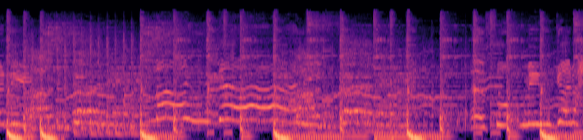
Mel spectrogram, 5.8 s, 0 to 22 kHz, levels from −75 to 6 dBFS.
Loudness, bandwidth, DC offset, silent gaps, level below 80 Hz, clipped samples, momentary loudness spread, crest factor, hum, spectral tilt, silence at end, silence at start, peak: -21 LUFS; 17 kHz; under 0.1%; none; -24 dBFS; under 0.1%; 5 LU; 14 dB; none; -4.5 dB/octave; 0 s; 0 s; -6 dBFS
